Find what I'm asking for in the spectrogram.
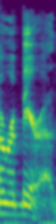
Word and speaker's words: Ribeiro: Recently, Alfonso, how do you say Carlton's last name? Is it Ribeiro? Ribeiro? Ribeiro. Alfonso Ribeiro. That's it. That sounds right.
